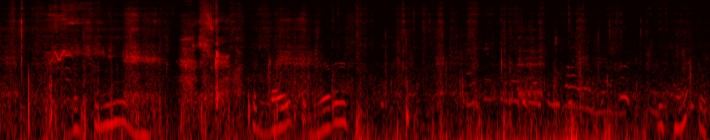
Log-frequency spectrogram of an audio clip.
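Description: Footsteps on a dry dirt trail strewn with fallen leaves, with faint voices of children talking ahead now and then.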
